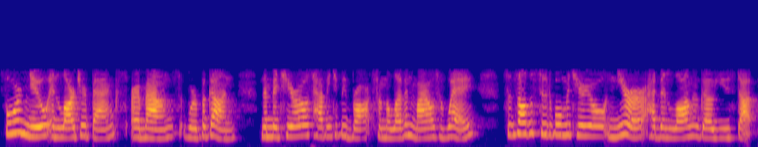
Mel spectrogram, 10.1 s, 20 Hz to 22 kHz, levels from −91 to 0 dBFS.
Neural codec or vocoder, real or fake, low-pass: none; real; 3.6 kHz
